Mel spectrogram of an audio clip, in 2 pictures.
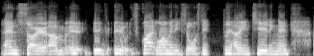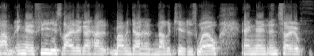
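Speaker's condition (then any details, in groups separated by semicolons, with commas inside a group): Bilateral cleft lip and palate; congenital, first operation at 3 months, many operations, braces before hip-to-mouth bone graft, throat operation, lifelong speech therapy; as child hard to understand, squeaky, very airy, nasal voice, speech hindered drama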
